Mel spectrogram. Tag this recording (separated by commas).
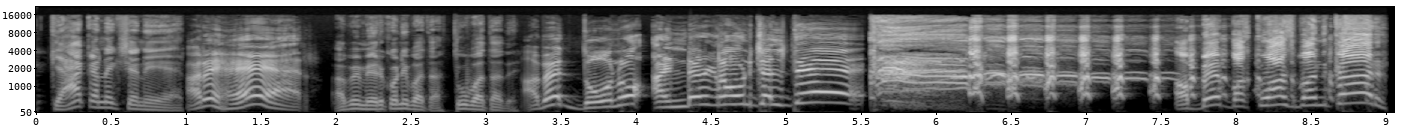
Speech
